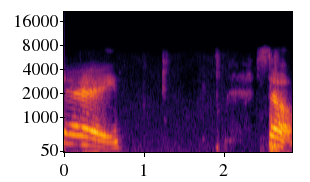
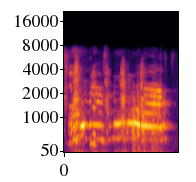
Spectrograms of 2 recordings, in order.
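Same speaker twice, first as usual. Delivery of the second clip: laughing delight; 8 semitones higher, slower than usual. Acted. Laughter yoga play.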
